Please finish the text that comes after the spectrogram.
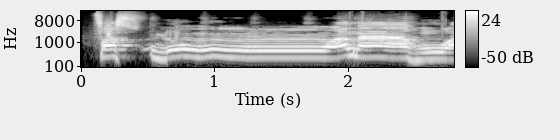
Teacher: اس تنوین کو واو میں مکس کر دیں گے اور تنوین میں واو کی آواز نکلے گی, نون کی آواز نہیں نکلے گی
